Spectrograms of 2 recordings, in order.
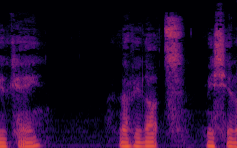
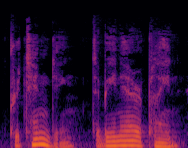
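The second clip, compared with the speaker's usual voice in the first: plain reading voice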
